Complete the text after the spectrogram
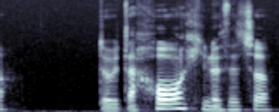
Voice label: "holl", Welsh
